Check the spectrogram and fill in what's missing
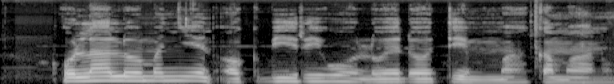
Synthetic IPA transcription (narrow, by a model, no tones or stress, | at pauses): olalomaɲjenɔkbiɾɪwɔlwɛdɔtɪmːakamanɔ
